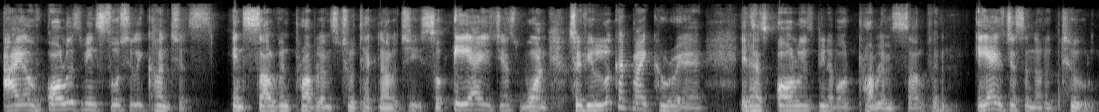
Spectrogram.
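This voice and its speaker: A middle-aged man from Trinidad with a Trinidadian accent, giving an earnest personal talk as a guest speaker, stressing phrases slowly and restarting often. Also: medium pitch.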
